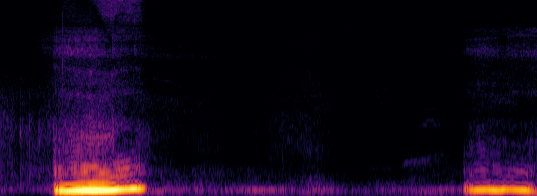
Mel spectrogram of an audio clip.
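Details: Two loud, low, buzzing snores about four seconds apart, with quiet between them: snoring.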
